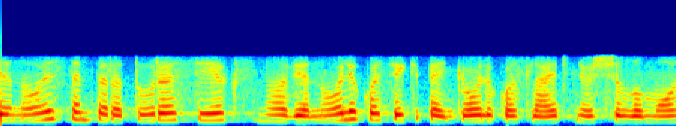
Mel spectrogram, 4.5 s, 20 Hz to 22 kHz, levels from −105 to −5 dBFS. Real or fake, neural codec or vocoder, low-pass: real; none; 3.6 kHz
